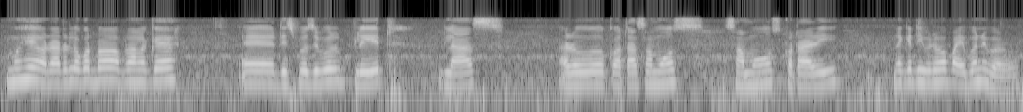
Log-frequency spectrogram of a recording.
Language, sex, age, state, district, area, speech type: Assamese, female, 45-60, Assam, Jorhat, urban, spontaneous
